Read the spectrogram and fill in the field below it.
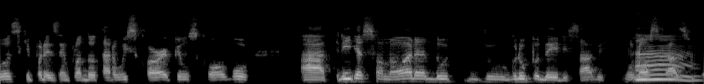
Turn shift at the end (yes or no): no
